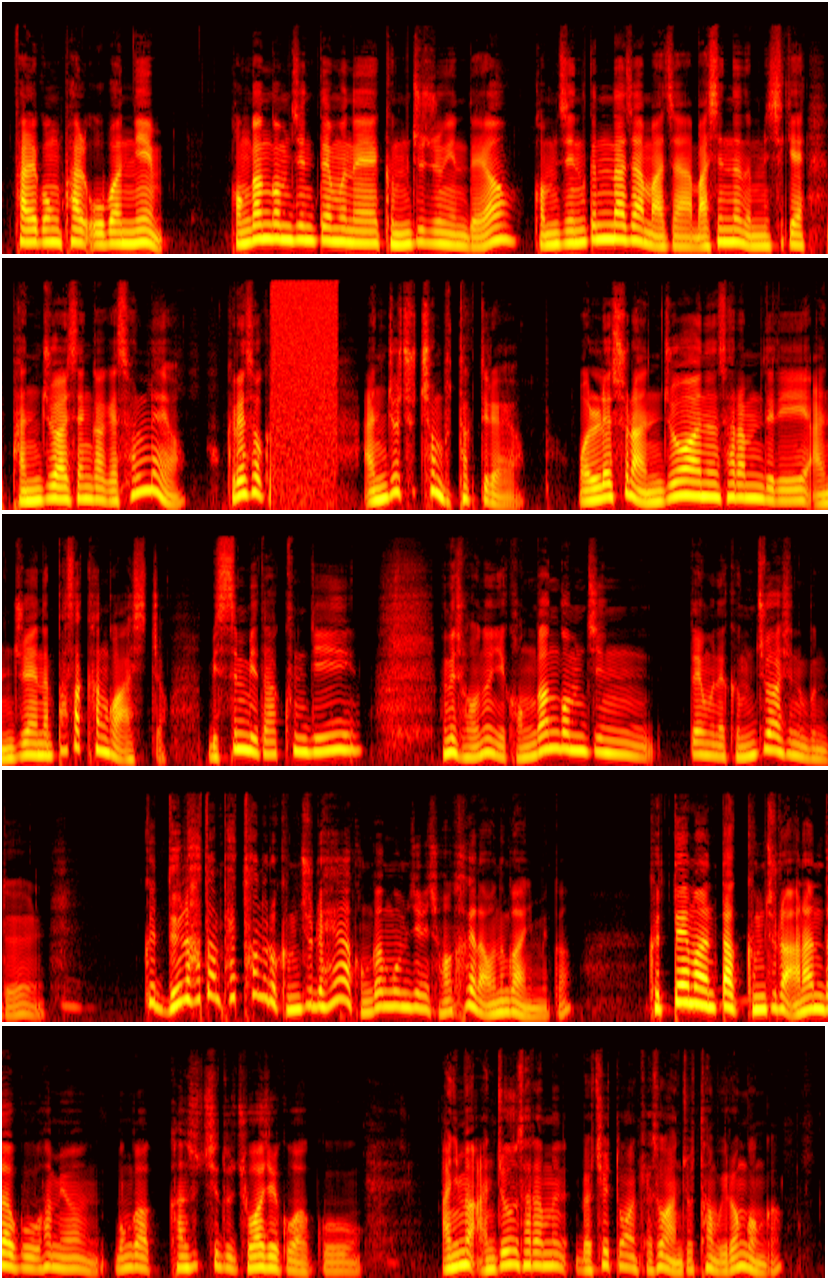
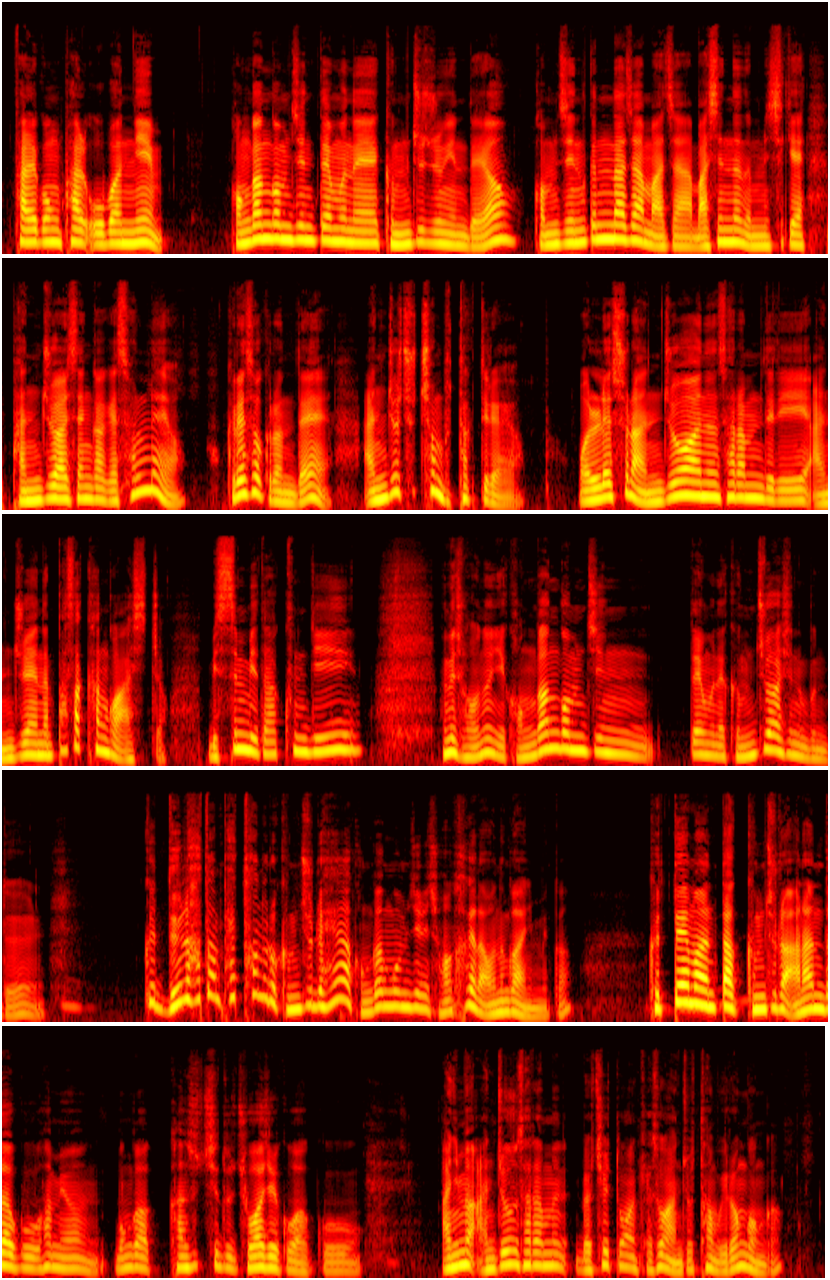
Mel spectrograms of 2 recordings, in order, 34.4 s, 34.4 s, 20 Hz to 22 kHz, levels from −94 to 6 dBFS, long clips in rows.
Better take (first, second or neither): second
